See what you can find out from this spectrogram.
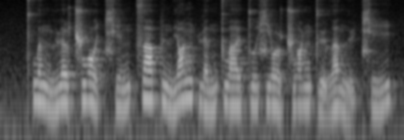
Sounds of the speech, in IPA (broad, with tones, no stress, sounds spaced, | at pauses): t̪ʰ w ə˥˧ n l ɥ ɛ˥˧ ʈ͡ʂ w ɔ˥˩ t͡ɕʰ i˧˥ n t͡s ä˥ p i˨ n j ɑ˥ ŋ p ɥ ɛ˧˥ n t̪ w a˥ ɪ̯ t̪ u˥ ɕ j o˥˩ ʊ̯ ʈ͡ʂ w ɑ˥ ŋ t̪ y̰˨˩ l a˥˩ n y̰˨˩ t͡ɕʰ i˧˥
